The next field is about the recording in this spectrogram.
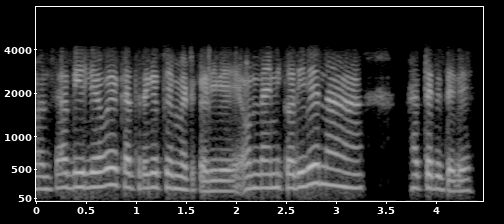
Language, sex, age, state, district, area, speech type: Odia, female, 60+, Odisha, Gajapati, rural, conversation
